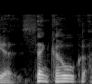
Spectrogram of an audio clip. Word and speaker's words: Senkaku: Over a set of, they have these, the set of uninhabited islands called the Senkaku, I think it's the Senkuka, S-E-N-K-A-K-U, I think is how it's spelled.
